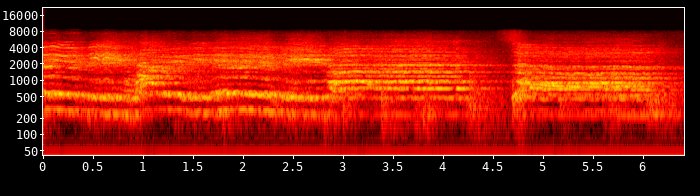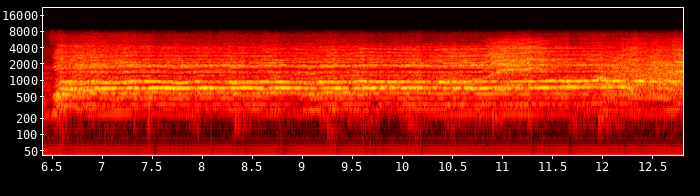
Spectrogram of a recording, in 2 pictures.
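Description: A musical-theatre ensemble of men's and women's voices singing together in harmony, in a series of held notes that end in one long chord lasting several seconds, with a change near the end.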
